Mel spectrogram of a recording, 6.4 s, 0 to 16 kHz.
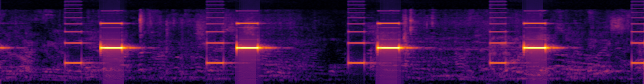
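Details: Intensive care unit ambience: repeating paired monitor alarm tones, lower then higher, about every 1.4 seconds, with faint hospital chatter behind.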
